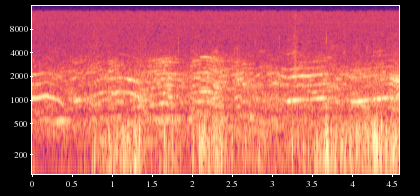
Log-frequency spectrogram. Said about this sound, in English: Boy, wind really starting to gust and howl right now. The dust and dirt blowing in the infield.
